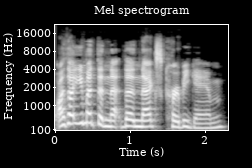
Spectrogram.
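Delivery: usual speaking voice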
